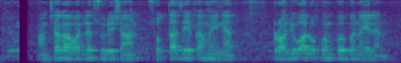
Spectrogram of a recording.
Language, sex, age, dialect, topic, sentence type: Marathi, male, 18-24, Southern Konkan, agriculture, statement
